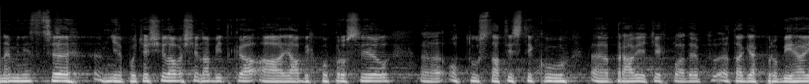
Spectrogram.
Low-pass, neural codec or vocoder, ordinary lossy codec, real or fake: 14.4 kHz; vocoder, 44.1 kHz, 128 mel bands every 256 samples, BigVGAN v2; MP3, 64 kbps; fake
